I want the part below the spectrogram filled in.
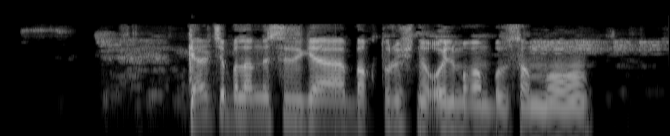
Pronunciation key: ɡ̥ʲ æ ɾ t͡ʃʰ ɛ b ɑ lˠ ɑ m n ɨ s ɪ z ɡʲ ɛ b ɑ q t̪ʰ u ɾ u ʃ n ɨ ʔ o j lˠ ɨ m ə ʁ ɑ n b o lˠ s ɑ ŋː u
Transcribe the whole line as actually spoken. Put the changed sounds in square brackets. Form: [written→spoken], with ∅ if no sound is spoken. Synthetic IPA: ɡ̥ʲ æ ɾ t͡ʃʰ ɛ b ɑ lˠ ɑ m n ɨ s ɪ z ɡʲ ɛ b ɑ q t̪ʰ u ɾ u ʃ n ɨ ʔ o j lˠ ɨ m ə ʁ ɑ n b o lˠ s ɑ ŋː u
